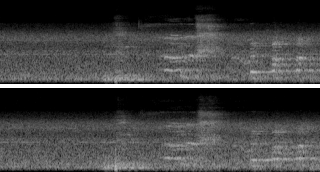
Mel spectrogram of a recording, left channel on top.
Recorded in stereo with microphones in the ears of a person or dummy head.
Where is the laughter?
55° left (ahead or behind), 6.5 m; by 3.1 s 50° left (ahead or behind), 8 m.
